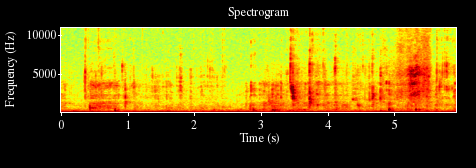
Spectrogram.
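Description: A person chewing a bite of burger close to the microphone, with scattered soft mouth clicks over a steady low hum.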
